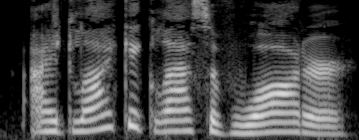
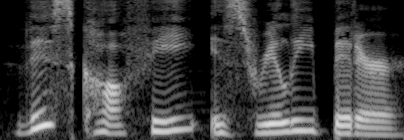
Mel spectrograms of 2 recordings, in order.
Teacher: sometimes the t sound is more like a d sound when it happens in the middle of a word.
